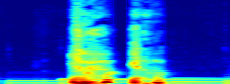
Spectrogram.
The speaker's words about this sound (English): Sorry, I need to cough.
